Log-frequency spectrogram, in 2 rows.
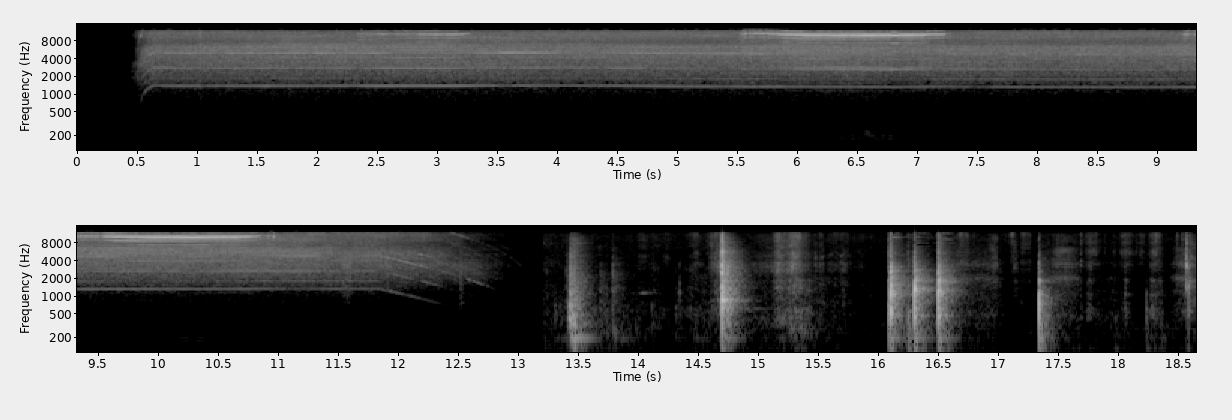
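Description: A wood router with a 1/4 inch bit cutting a slot in wood: a steady high motor whine rising in pitch twice as it bites, then spinning down, followed by a few sharp knocks and clatters.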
